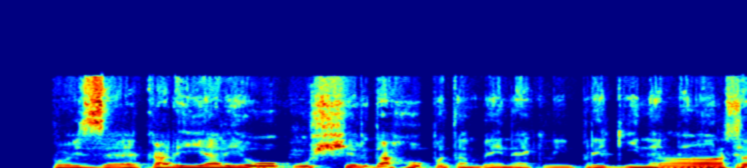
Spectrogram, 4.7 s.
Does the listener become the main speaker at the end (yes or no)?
yes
